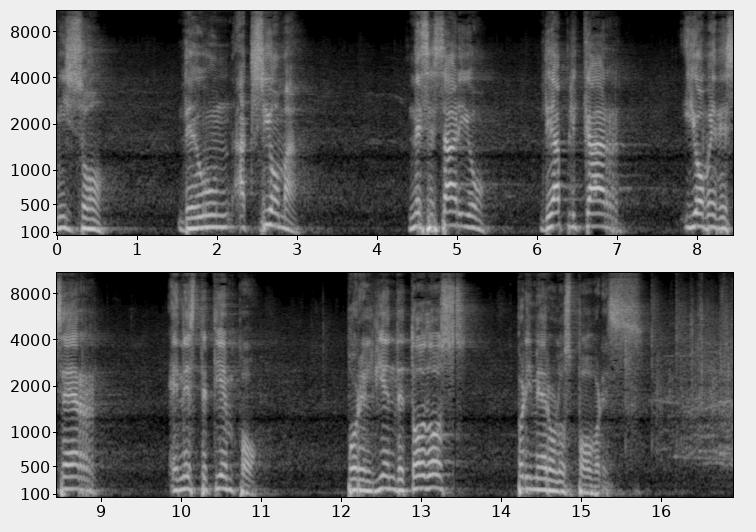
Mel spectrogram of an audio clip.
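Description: A man speaks loudly and with emphasis into a microphone over loudspeakers, outdoors.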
